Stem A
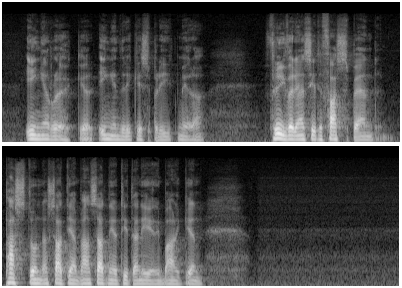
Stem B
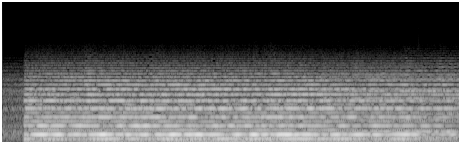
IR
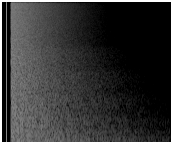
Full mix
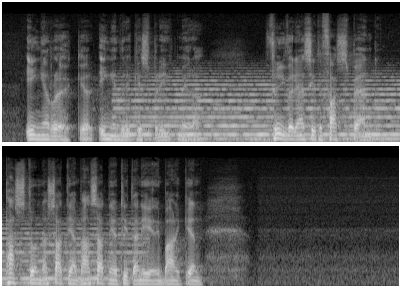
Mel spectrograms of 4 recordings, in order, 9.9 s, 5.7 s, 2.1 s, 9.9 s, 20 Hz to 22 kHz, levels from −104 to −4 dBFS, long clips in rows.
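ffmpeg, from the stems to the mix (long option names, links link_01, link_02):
-filter_complex "[0:a]highpass=94,volume=2dB[link_01];[1:a]adelay=1100,volume=-8dB[link_02];[link_01][link_02]amix=inputs=2:normalize=0,acompressor=threshold=-20dB:ratio=6"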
